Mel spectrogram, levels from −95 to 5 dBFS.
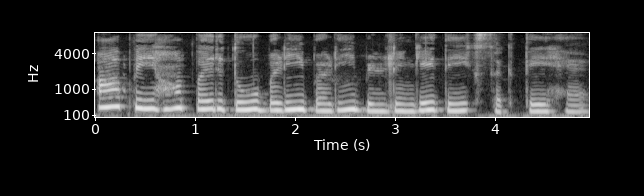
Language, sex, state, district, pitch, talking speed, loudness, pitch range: Hindi, female, Himachal Pradesh, Shimla, 230 Hz, 120 wpm, -16 LUFS, 205-255 Hz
